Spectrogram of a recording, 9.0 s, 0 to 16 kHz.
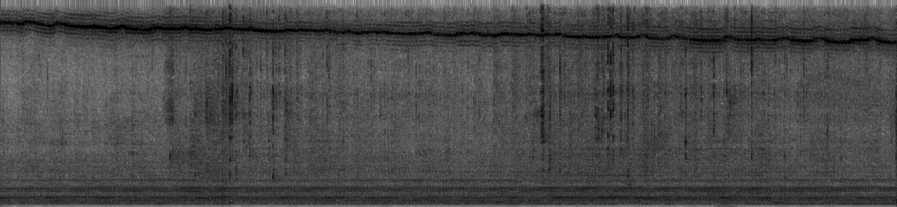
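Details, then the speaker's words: Meat Your Maker 1 HP meat grinder, new, on a test grind: smooth even motor whir with steady tones and light ticking from the feed; healthy under load, good enough to skip a second pass on the bigger plate. "Okay, so I'm not even going to run it through a second time on the bigger plate because it's clearly, it did a fantastic job."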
